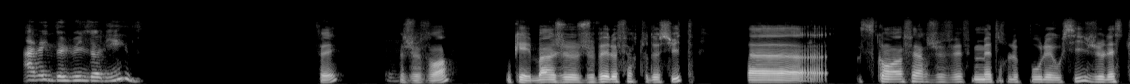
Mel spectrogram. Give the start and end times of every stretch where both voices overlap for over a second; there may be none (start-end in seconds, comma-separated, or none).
none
